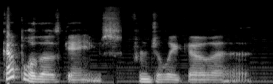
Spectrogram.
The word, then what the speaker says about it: Jaleco: How do you say that? Is that Jaleco or Jaleco? – Jaleco. – Jaleco. I like that even better.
